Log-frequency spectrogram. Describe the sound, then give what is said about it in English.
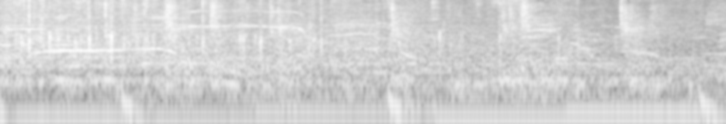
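A large protest crowd in a Seattle city park chants and shouts in a dense, steady roar of many voices, with sliding whistle-like calls above and a few low thumps about once a second. “There's people everywhere chanting, shouting, singing.”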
